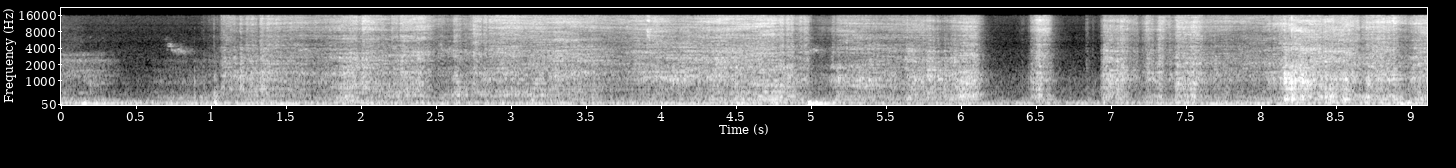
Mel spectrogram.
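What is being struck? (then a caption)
Painted polystyrene foam board. A gloved fingertip in a white cloth glove traces and rubs over red painted figures on a large, flat, white foam board, likely polystyrene. It makes a steady, bright, dry rubbing and scraping hiss, with a couple of brief pauses near the end.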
